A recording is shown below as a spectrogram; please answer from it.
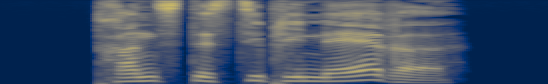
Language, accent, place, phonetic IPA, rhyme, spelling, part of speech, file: German, Germany, Berlin, [ˌtʁansdɪst͡sipliˈnɛːʁə], -ɛːʁə, transdisziplinäre, adjective, De-transdisziplinäre.ogg
- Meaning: inflection of transdisziplinär: 1. strong/mixed nominative/accusative feminine singular 2. strong nominative/accusative plural 3. weak nominative all-gender singular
